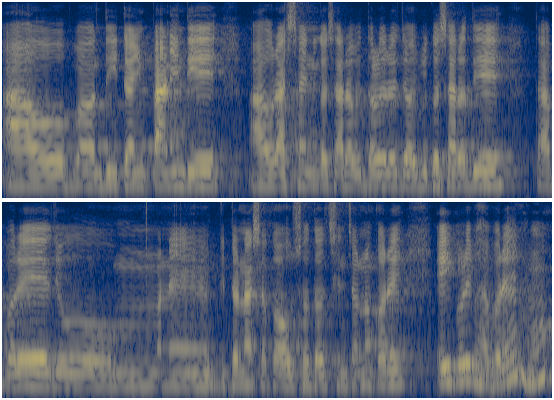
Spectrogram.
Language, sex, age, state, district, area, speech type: Odia, female, 60+, Odisha, Khordha, rural, spontaneous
